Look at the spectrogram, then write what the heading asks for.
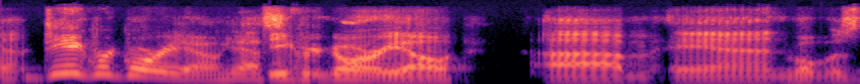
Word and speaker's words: DiGregorio: DiGregorio, yes. DiGregorio. And what was the radio station called again? Dark Haven Radio. Dark Haven Radio. So make sure you're checking those things out. And definitely message the DiGregorio page for when merch comes out and all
